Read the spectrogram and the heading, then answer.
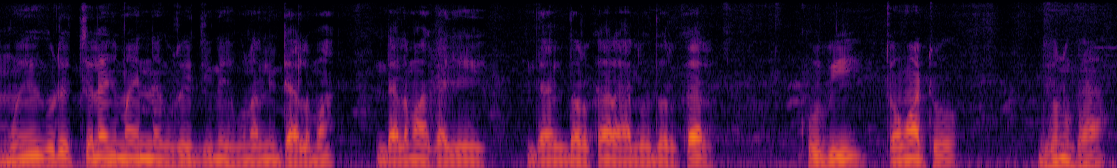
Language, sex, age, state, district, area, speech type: Odia, male, 45-60, Odisha, Kalahandi, rural, spontaneous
